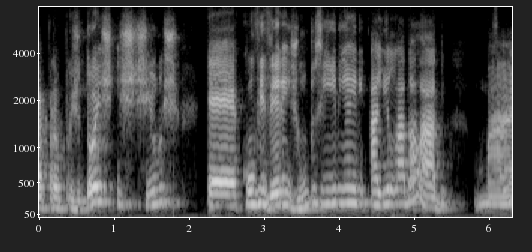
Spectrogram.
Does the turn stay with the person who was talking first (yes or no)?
yes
